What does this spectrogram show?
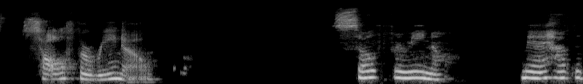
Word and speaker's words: solferino: solferino.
